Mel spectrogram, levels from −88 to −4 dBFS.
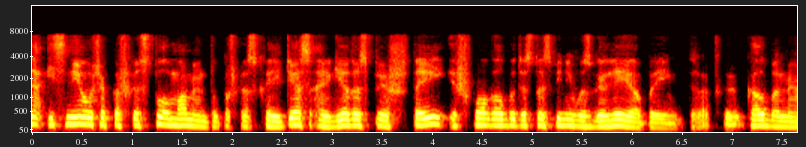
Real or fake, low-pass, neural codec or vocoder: fake; 7.2 kHz; codec, 16 kHz, 1.1 kbps, Voila-Tokenizer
